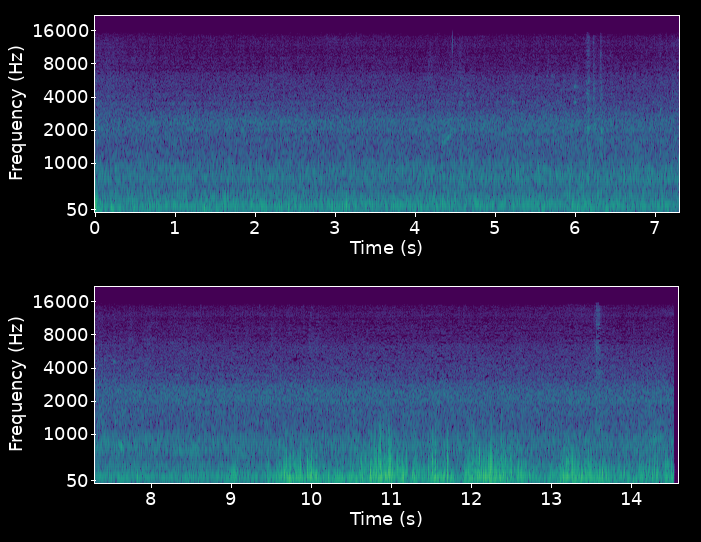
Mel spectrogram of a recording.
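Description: Steady low hum of diesel work machinery at a street repair site, with a louder, uneven rumbling from about ten seconds in.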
